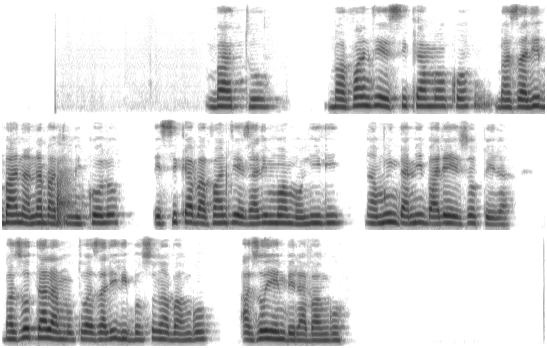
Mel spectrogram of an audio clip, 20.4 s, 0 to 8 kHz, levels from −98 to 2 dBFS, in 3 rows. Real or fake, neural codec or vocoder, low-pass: fake; codec, 16 kHz, 4 kbps, FreqCodec, larger model; 7.2 kHz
